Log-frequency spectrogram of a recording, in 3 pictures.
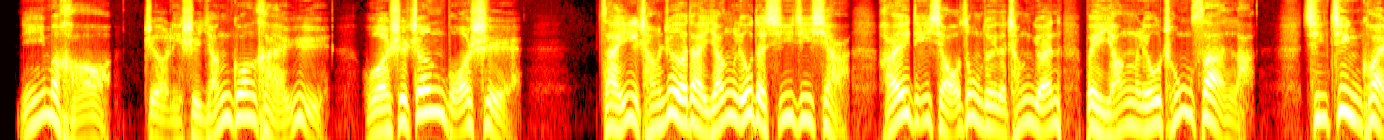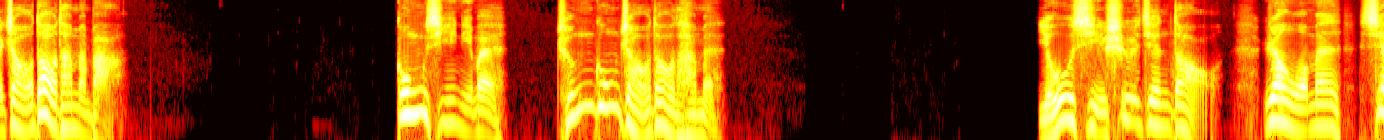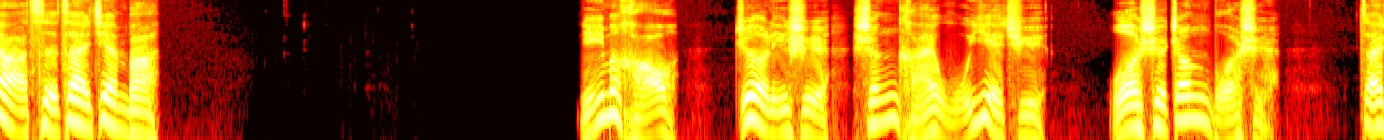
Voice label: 老年音; 小纵队章鱼博士

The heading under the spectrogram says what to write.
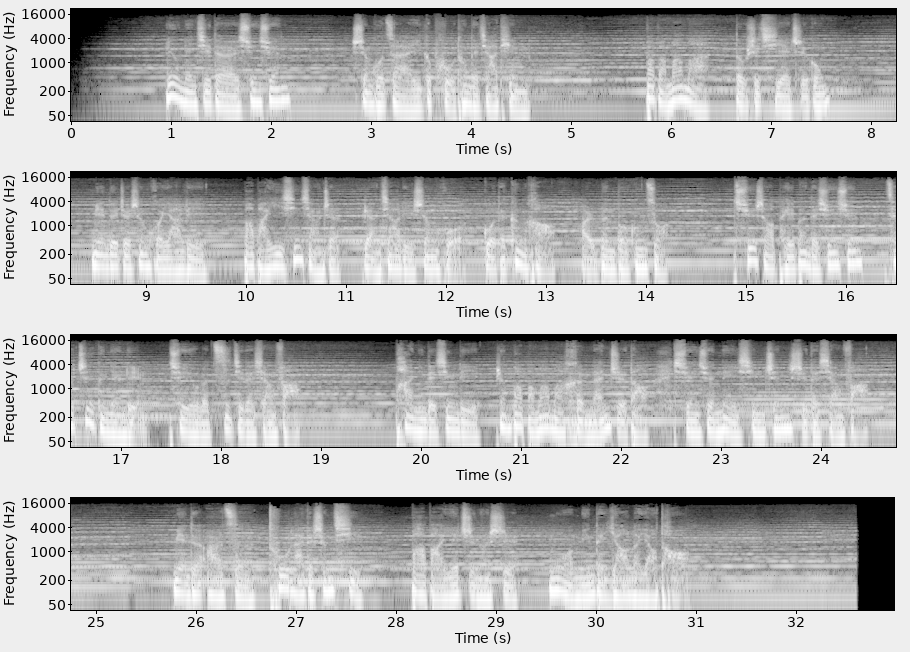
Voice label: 男 教育专题 科教片; 孩子的教育问题案例

